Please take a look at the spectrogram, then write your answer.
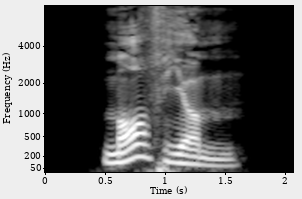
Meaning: morphine
- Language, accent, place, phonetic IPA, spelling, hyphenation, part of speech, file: German, Germany, Berlin, [ˈmɔʁfi̯ʊm], Morphium, Mor‧phi‧um, noun, De-Morphium.ogg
